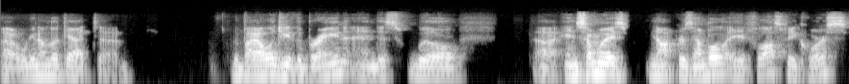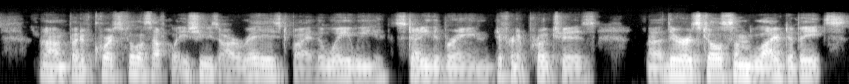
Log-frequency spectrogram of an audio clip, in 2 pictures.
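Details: Adult male lecturer; ordinary speech.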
